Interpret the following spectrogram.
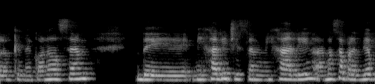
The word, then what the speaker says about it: Mihaly Csikszentmihalyi: Yo siempre hay una frase que traigo hasta el cansancio para los que me conocen de Mihaly Csikszentmihalyi. Además aprendí a pronunciarlo y me siento muy feliz conmigo misma.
